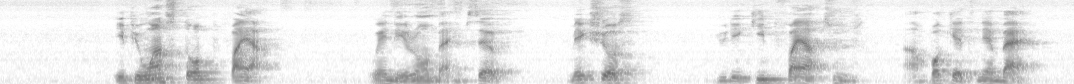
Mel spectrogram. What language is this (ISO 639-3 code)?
pcm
